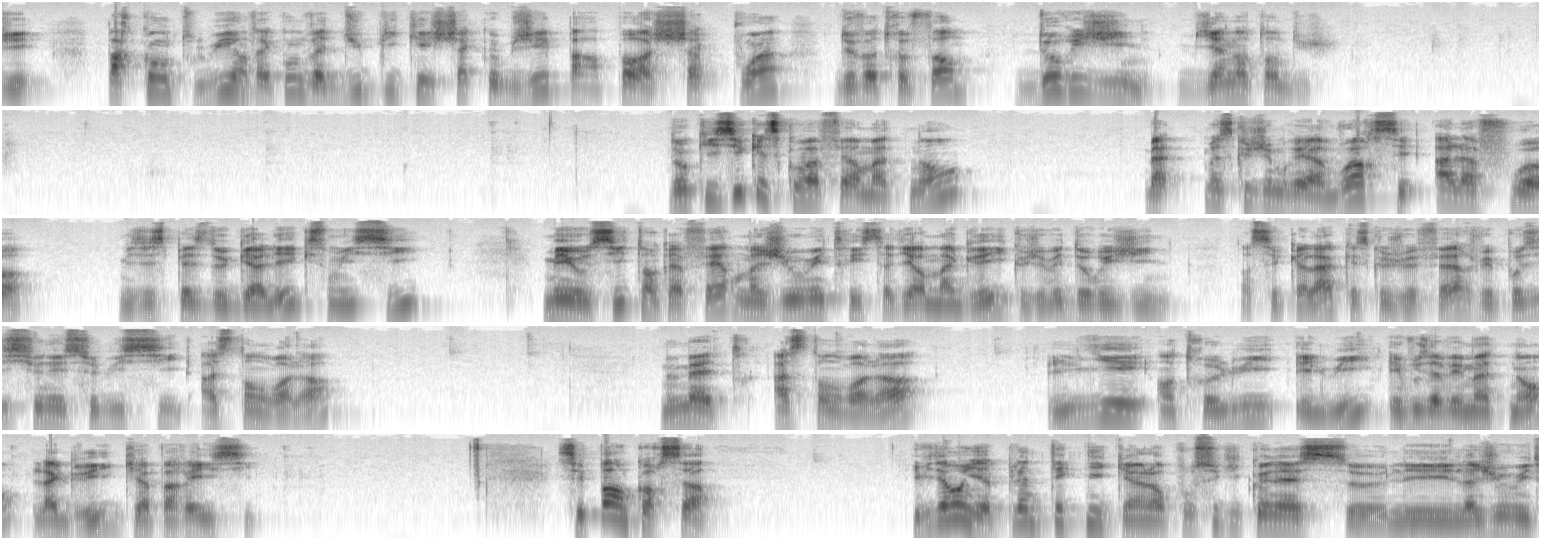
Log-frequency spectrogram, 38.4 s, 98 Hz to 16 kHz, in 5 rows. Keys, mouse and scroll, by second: 7.5 Tab, 9.2-24.5 middle drag, 24.5 click, 29.8 click, 30.4-38.4 middle drag.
